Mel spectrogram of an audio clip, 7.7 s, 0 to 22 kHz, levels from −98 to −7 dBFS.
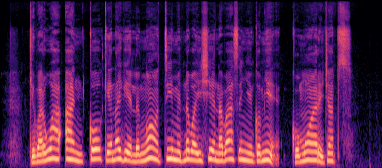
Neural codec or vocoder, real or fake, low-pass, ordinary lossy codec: none; real; none; none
